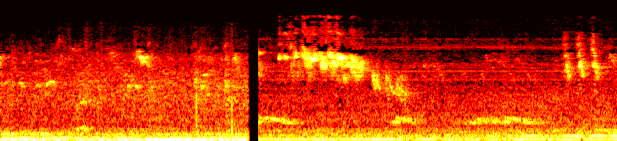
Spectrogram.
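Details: Sandgrouse calling: short chirping notes around the mid-high range with a few lower purring notes near the end, over steady low rumbling background noise.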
